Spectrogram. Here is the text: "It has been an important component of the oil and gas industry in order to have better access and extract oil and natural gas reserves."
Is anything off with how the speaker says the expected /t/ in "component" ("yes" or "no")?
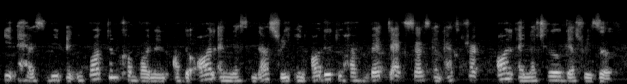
no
